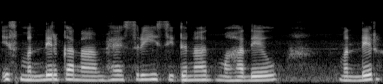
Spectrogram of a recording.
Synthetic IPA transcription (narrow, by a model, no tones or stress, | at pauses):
ɪsmɐ̃nd̪ɪɾkanaːmɦɛʃɾiːsɪd̪ʱnaːt̪mɐɦaːd̪eːʋ | mɐ̃nd̪ɪɾ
